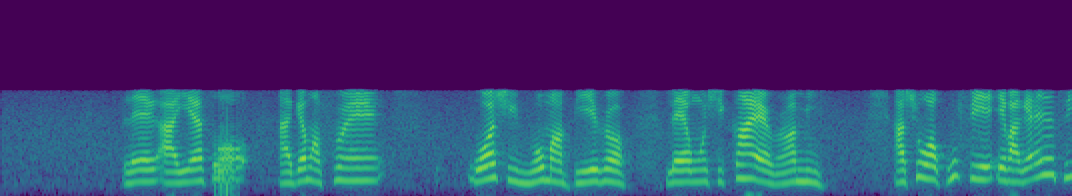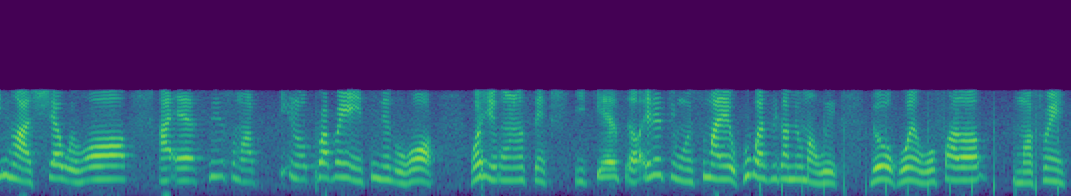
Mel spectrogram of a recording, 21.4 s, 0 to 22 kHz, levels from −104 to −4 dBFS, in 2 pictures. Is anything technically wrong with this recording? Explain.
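Yes, there are two kinds of fault.

Packet loss with pitch repetition occurs from 2.14 to 2.38 s and again at 15.51 s. In the first stretch about 150 ms of audio is missing, scattered across 240 ms, with no gap longer than 40 ms. The second is a single 20 ms gap. The receiver fills each hole by repeating the last pitch period. Because every gap is short, this sounds like brief held, buzzy fragments rather than dropouts to silence, a stutter most noticeable in the first stretch.

A train of clicks runs from 18.30 to 21.29 s: around fifteen sharp, similar pulses at a steady 4.7 per second, peaking roughly as loud as the speech itself. They tick through the pauses as well as over the sound. The even spacing and uniform shape point to a likely cause in electrical interference from nearby equipment or a faulty connection or power supply. The telephone-band G.711 coding underneath is working as expected.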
